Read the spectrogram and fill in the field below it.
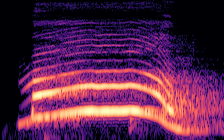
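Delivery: loud, high, held shout; shouting for Mom. Acted. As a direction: scream to get your mother's attention. Child yells for mother again.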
